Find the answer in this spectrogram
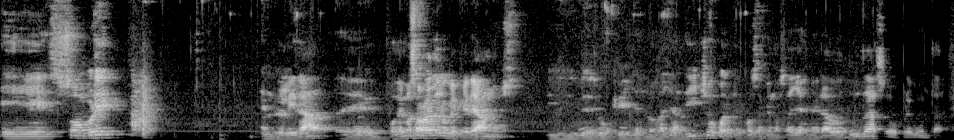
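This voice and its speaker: A man's voice: medium pitch, moderate pace, a little hiss or hum. A man moderating a panel debate, speaking hesitantly with many fillers and restarts.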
